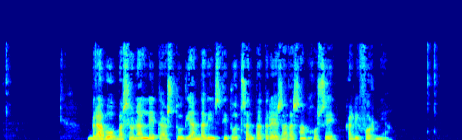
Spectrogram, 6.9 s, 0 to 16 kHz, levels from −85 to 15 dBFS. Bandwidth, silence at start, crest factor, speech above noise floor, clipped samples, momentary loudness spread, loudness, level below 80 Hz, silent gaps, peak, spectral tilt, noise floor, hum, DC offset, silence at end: 11.5 kHz; 1.3 s; 22 dB; 60 dB; under 0.1%; 9 LU; -23 LUFS; -68 dBFS; none; -2 dBFS; -4 dB/octave; -83 dBFS; none; under 0.1%; 1.1 s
